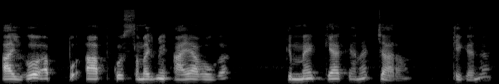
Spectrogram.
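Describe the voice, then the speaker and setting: Brief: male science tutor, asks and answers his own questions, mid pitch, slow English read-outs. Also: fairly even intonation, highs cut off. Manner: repeats questions and answers them himself; calls listeners "beta", checks "theek hai na". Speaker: teacher. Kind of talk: exam-prep science lesson.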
